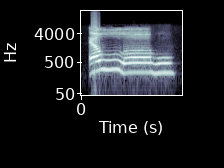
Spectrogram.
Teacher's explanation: هفخم لام لفظ الجلالة بس الهمزة هترقق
